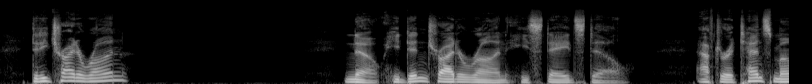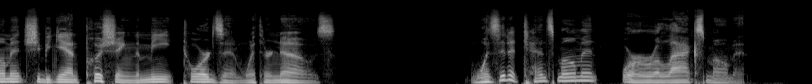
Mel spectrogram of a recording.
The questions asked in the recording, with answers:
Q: Was it a tense moment or a relaxed moment?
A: It was a tense moment.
